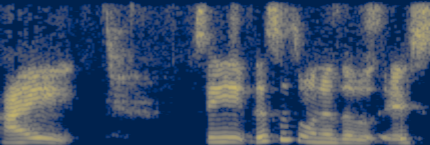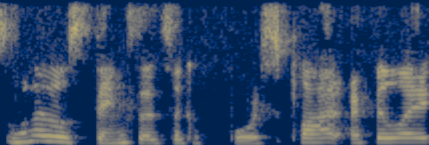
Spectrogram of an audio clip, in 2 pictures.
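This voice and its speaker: In a plain, everyday voice, a woman speaks at a fairly slow pace with a fairly high pitch and lively intonation. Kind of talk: casual chat.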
